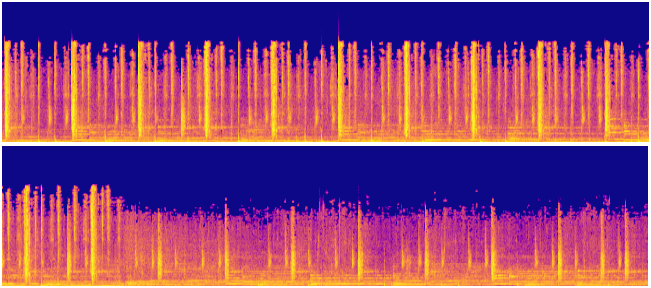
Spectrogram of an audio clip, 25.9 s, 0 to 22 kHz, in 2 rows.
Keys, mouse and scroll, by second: 3.7 KP_Enter, 4.6 click, 5.4 KP_0, 6.3 click, 7.8 KP_7, 9.0 click, 11.6 click, 12.2-14.2 scroll down 1, 14.2 click, 19.5 click, 25.4-25.8 scroll down 1.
